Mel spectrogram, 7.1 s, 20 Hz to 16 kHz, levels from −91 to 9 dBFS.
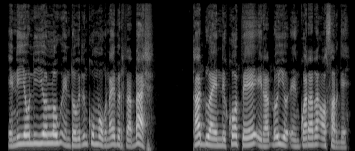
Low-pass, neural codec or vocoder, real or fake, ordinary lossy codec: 14.4 kHz; none; real; none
